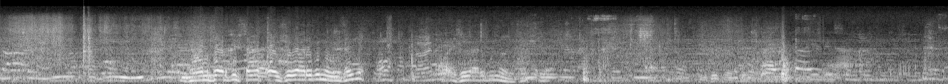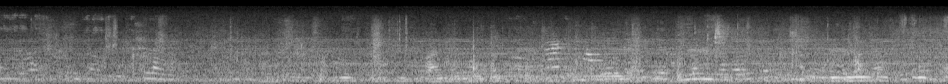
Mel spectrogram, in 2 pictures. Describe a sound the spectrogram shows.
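Several men and women talk and murmur close by in a crowd, outdoors.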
